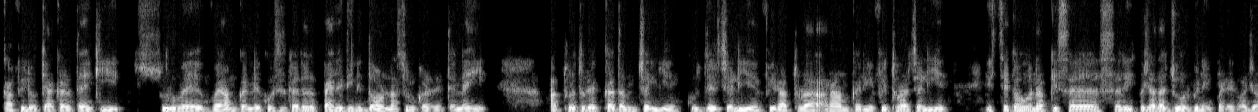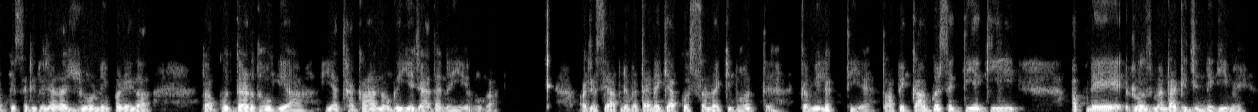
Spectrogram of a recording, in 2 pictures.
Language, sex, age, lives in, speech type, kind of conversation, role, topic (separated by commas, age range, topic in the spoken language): Hindi, male, 25-29, India, conversation, advice, advisor, नई आदतें बनाने में बार-बार विफल होना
